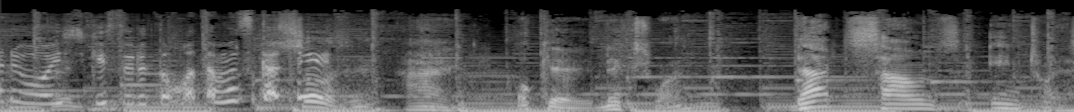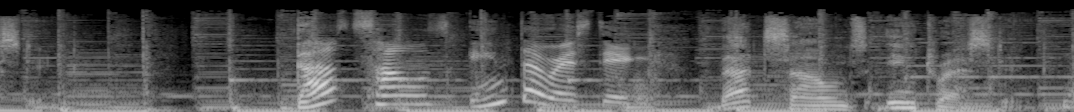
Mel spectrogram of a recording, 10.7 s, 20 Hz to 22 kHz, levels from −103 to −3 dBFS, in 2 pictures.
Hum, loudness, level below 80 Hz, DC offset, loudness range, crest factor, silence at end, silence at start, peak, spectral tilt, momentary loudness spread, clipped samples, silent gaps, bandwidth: none; -31 LUFS; -40 dBFS; under 0.1%; 3 LU; 20 dB; 0 s; 0 s; -10 dBFS; -4.5 dB/octave; 12 LU; under 0.1%; none; 15.5 kHz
